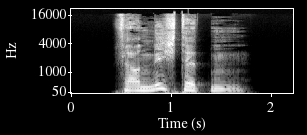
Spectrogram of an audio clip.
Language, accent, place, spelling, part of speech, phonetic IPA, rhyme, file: German, Germany, Berlin, vernichteten, adjective / verb, [fɛɐ̯ˈnɪçtətn̩], -ɪçtətn̩, De-vernichteten.ogg
- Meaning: inflection of vernichten: 1. first/third-person plural preterite 2. first/third-person plural subjunctive II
